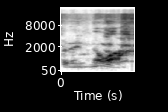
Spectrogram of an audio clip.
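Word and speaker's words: Bnei Noach: And this is basically a Hebrew term Benet Noah for or Ben Noah is the way Jews will pronounce it.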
